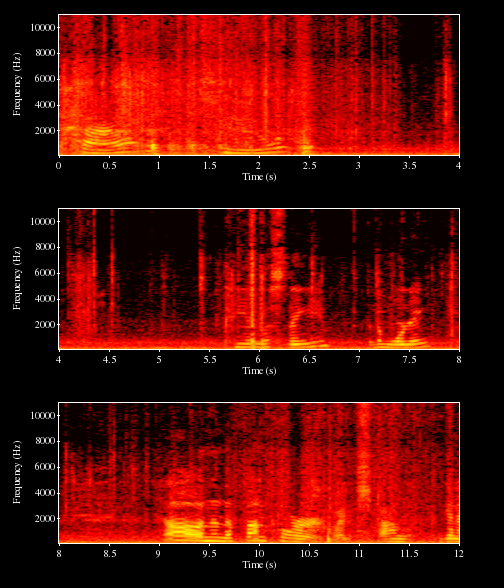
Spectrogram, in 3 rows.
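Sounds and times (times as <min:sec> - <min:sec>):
plastic bag crinkling: 0:00.0 - 0:05.3
low hum in car cabin: 0:00.0 - 0:12.0.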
